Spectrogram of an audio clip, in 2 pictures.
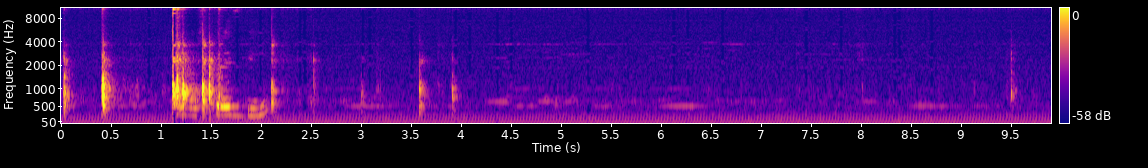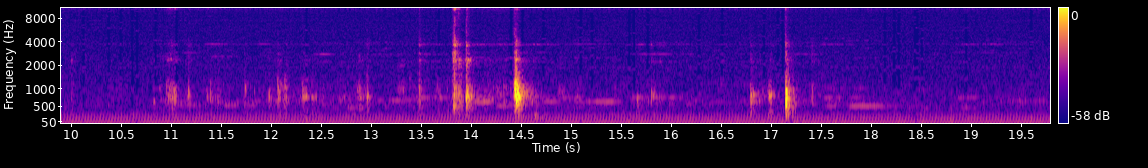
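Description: Hands handling small craft decorations in a vase arrangement: scattered light clicks and taps, with two sharper knocks about 14 seconds in, over a steady low electrical hum.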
